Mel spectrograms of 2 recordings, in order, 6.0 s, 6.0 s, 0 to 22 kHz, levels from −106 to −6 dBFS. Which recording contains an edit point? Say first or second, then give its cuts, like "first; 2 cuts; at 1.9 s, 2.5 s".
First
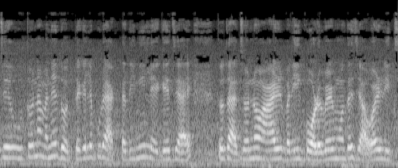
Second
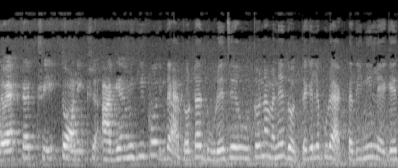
second; 1 cut; at 2.5 s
